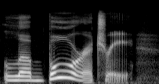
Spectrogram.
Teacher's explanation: British English, we place the stress on the second syllable.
